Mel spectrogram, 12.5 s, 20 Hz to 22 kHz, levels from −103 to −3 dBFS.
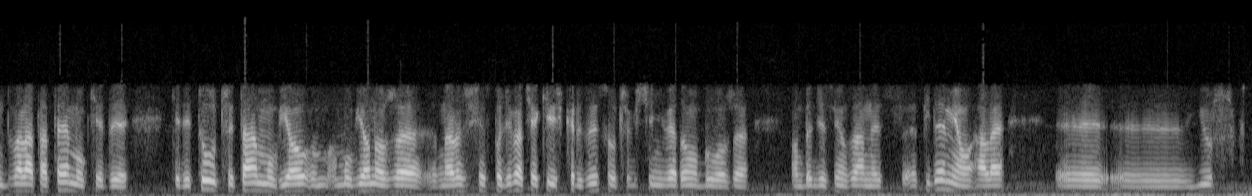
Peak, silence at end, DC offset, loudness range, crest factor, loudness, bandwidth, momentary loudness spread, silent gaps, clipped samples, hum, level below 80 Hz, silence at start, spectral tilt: -14 dBFS; 0.05 s; under 0.1%; 5 LU; 18 dB; -33 LUFS; 4 kHz; 12 LU; none; under 0.1%; none; -58 dBFS; 0 s; -7 dB/octave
